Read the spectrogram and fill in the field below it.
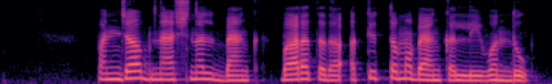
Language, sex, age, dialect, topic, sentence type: Kannada, female, 41-45, Mysore Kannada, banking, statement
